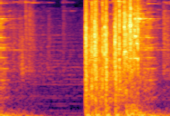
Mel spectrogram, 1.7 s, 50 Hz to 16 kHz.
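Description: In Modern Warfare 2, an F-TAC 56 rifle opens up on the firing range: after a short quiet pause comes a sudden loud, sustained burst of rapid automatic fire that runs to the end.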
